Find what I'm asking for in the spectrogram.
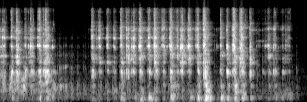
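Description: A lathe tool rides the bevel while turning a wooden bowl, giving close, loud bursts of rough scraping and shaving in quick pulses, with a short pause between the first and second runs.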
